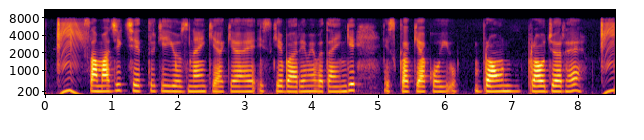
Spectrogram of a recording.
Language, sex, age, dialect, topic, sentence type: Hindi, female, 25-30, Garhwali, banking, question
